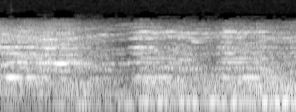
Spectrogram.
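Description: Orchestral film score playing, with several held notes shifting over a steady low bass note.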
